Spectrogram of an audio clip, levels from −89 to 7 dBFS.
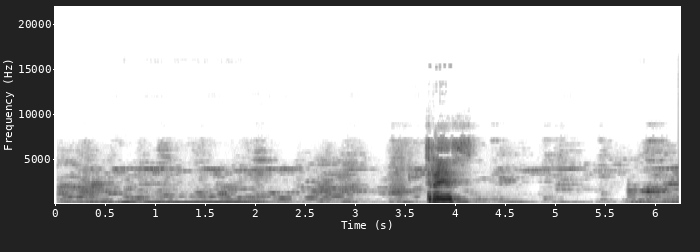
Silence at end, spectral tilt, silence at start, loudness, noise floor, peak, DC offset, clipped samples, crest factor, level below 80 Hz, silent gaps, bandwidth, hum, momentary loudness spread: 0 s; -4.5 dB/octave; 0.05 s; -21 LUFS; -51 dBFS; -2 dBFS; under 0.1%; under 0.1%; 22 dB; -46 dBFS; none; 9 kHz; none; 29 LU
